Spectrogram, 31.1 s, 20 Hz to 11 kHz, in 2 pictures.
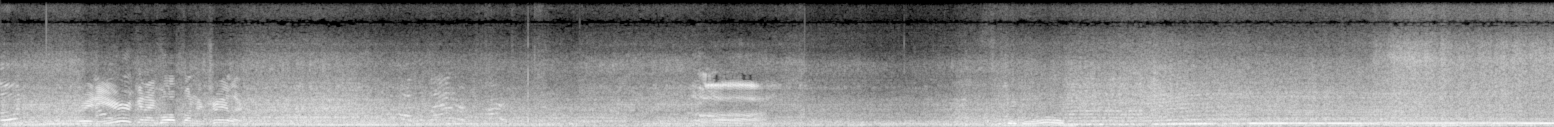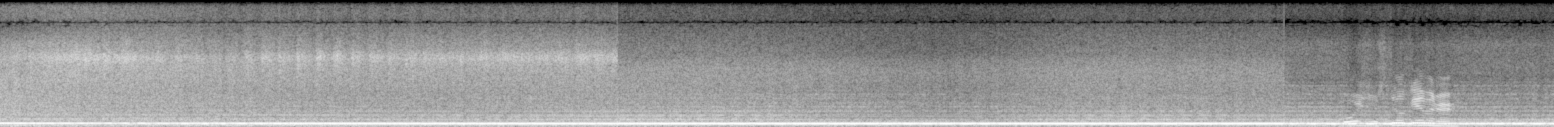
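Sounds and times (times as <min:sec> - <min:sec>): tractor engine running at high revs: 0:00.0 - 0:07.0, 0:07.7 - 0:31.0
high hiss: 0:13.8 - 0:21.7.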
